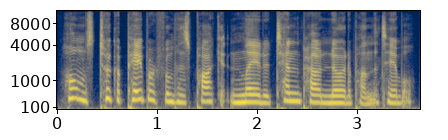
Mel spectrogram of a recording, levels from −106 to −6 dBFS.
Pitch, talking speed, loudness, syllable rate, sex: 230 Hz, 265 wpm, -18 LUFS, 5.9 syllables/s, female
